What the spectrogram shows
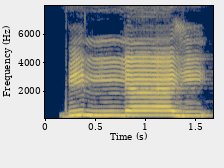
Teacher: اللہ کے لام سے پہلے آ گیا با کے نیچے زیر، تو اس یہاں پہ اللہ کے لام کو باریک پڑھیں گے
